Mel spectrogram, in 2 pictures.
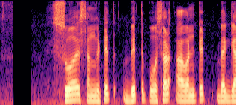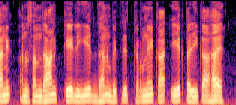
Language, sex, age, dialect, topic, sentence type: Hindi, male, 18-24, Awadhi Bundeli, banking, statement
